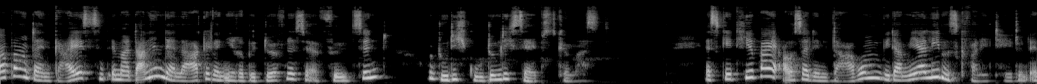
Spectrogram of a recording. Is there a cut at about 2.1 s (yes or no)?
yes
